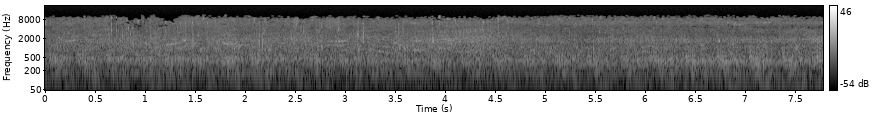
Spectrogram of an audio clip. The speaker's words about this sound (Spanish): El transbordador atraca.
